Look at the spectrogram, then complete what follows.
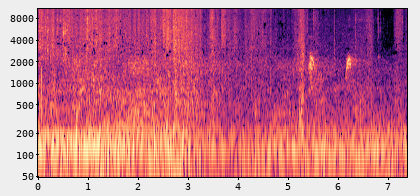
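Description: Shepherd dogs and Renascence Bulldogge puppies roughhousing in dry fallen leaves: paws scuffling and leaves rustling and crunching, with two brief high-pitched dog cries about five and six seconds in.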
